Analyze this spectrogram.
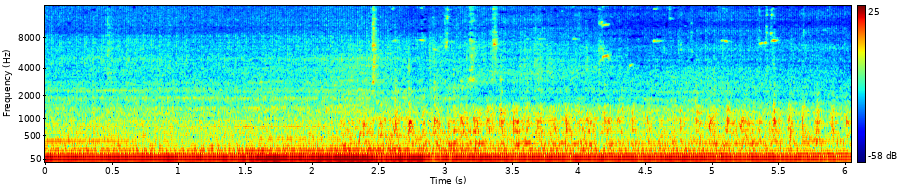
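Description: Heavy-machinery diesel engine running steadily, with a rapid metallic clicking and high squeaks joining in about halfway through.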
